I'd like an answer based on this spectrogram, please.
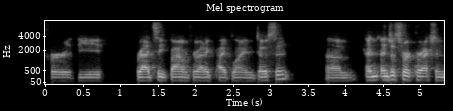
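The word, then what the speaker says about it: dDocent: I am the developer and primary maintainer for the RAD-seq bioinformatic pipeline docent. And just for a correction, the D is silent, the first D, so it's just docent.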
